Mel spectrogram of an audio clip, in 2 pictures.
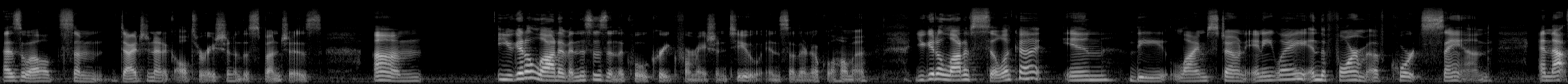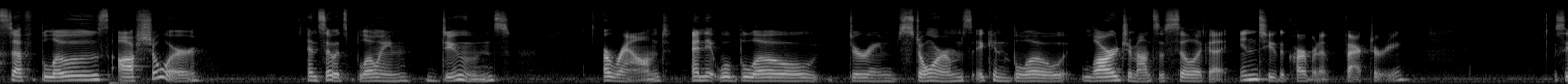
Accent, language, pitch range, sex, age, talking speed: American, English, 155-200 Hz, female, 20-39, 135 wpm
